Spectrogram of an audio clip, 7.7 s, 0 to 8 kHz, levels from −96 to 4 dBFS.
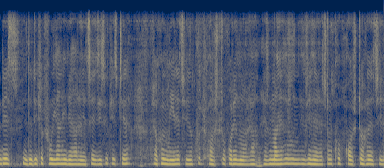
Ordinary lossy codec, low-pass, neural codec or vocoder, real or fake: none; 7.2 kHz; autoencoder, 22.05 kHz, a latent of 192 numbers a frame, VITS, trained on one speaker; fake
